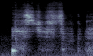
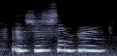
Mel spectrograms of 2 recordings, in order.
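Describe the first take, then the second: First: Soft unvoiced whisper of awe; breathless whisper. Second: High, gushing squeal of delight. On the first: Fan whispering to viewers, overwhelmed by the episode. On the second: Fan squealing to viewers about the episode. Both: Real, not acted.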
